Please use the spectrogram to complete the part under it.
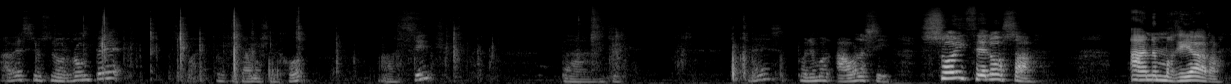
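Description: A woman giving a casual video lesson, repeating phrases carefully for viewers and chatting in quick asides while she handles her cards. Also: fairly low pitch, sing-song, noisy background. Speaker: language teacher.

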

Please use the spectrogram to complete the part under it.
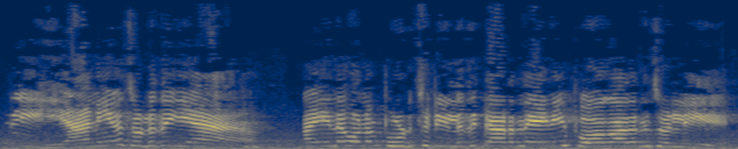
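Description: A woman's voice: extremely high pitch, very fast, bright, forceful tone, a faint crowd, a little hiss or hum, exaggerated voice. A woman voicing a bossy elder sister who nags and scolds, with a southern Tamil accent. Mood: scolding. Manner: scolding, nagging. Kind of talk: cartoon voice acting.

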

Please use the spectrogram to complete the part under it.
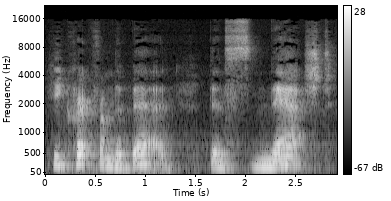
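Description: An older woman reading a picture book aloud to a child, often pausing to comment and ask questions. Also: on the low side, gravelly, a little mellow. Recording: echoey room.

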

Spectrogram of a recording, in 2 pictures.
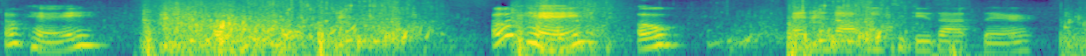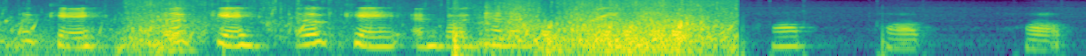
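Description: A woman in her twenties giving casual, excitable gameplay commentary, talking herself through her moves. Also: a little high, slow pace, pauses often. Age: 20s. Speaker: gamer and streamer. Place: bedroom, indoors. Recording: clear background noise with clicking.

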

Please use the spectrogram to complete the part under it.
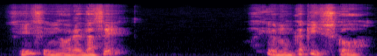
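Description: A man's voice: mid-range voice, big pitch swings, slow pace, darkish tone. A man reading aloud, voicing a bewildered middle-aged café owner who stammers and turns defensive.

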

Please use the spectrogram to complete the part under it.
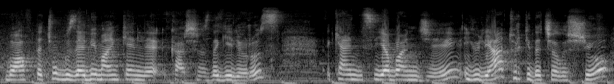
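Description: A woman's voice: medium pitch, moderate pace, soft background music. A middle-aged woman with a foreign accent hosts a casual interview in slightly broken, non-native Turkish. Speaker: talk show host. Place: TV studio. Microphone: lapel mic.

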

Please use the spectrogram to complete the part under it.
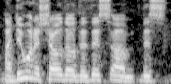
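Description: A male chemistry professor giving a recorded online lecture, explaining at a steady pace with fillers, restarts and "okay?" checks. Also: on the high side, moderate pace, a little hiss or hum. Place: home or office, online lecture.

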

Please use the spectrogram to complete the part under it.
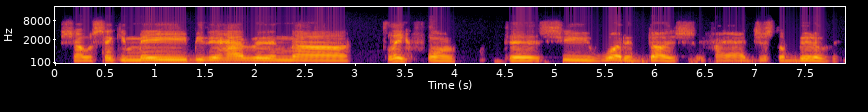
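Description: A middle-aged man with a New York accent chatting casually on a video call, thinking aloud in halting phrases. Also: medium pitch, fairly even intonation, a bit bright, no echo. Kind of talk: casual chat. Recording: dull lo-fi video-call audio.

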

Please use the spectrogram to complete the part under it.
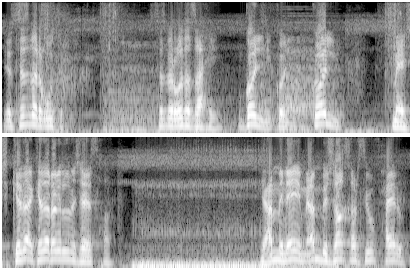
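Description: Rapid-fire Egyptian gamer man. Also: high-pitched, soft background music. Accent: Egyptian Arabic. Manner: excitable, joking, talks back to the game. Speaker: gaming YouTuber. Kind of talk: let's play commentary.

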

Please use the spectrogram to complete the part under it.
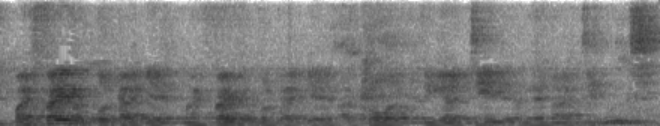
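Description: A middle-aged Australian woman performs a stand-up set on a comedy club stage before a live audience, deadpan and halting with many ums. Her very deep voice comes through a handheld mic, filmed from far in the crowd in an echoey room, with audience laughter and slight background noise.

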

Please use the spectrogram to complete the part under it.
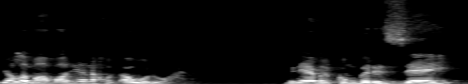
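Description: A man with a somewhat high voice and an Egyptian Arabic accent, teaching a recorded math lesson for children. He keeps asking questions and answering them himself, and he drops English math terms into his Arabic. He reads long numbers out slowly and deliberately.

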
